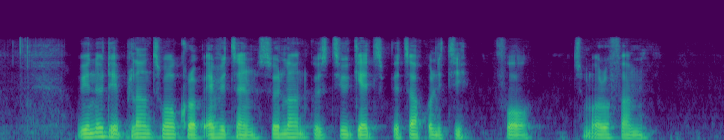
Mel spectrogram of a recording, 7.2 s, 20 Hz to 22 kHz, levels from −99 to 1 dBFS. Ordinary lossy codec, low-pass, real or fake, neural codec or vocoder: none; 7.2 kHz; fake; codec, 16 kHz, 4.8 kbps, FACodec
